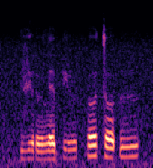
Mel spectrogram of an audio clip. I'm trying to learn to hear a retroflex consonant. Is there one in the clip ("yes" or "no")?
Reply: no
